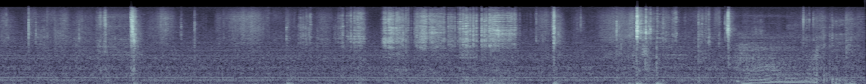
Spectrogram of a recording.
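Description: A paper manila envelope being cut open with a blade and handled: the paper rustles and scrapes for a stretch in the middle, with scattered sharp clicks and taps, the loudest a little after six seconds.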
